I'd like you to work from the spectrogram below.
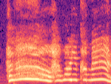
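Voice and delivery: high, loud singsong welcome; sweet host greeting. Retold or imitated. Vlogger mocking a dog owner's cheery welcome, high singsong. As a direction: mimic an overly sweet homeowner at the door. Homeowner greeting at door, mimicked.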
